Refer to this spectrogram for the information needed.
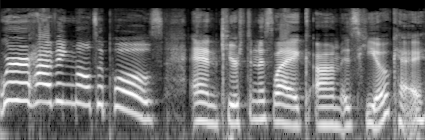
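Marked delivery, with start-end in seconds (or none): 0.0-1.6 play-acted overjoyed, very high screaming. Retelling how a boyfriend reacted to news, retelling a happy scream. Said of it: "like screaming like".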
